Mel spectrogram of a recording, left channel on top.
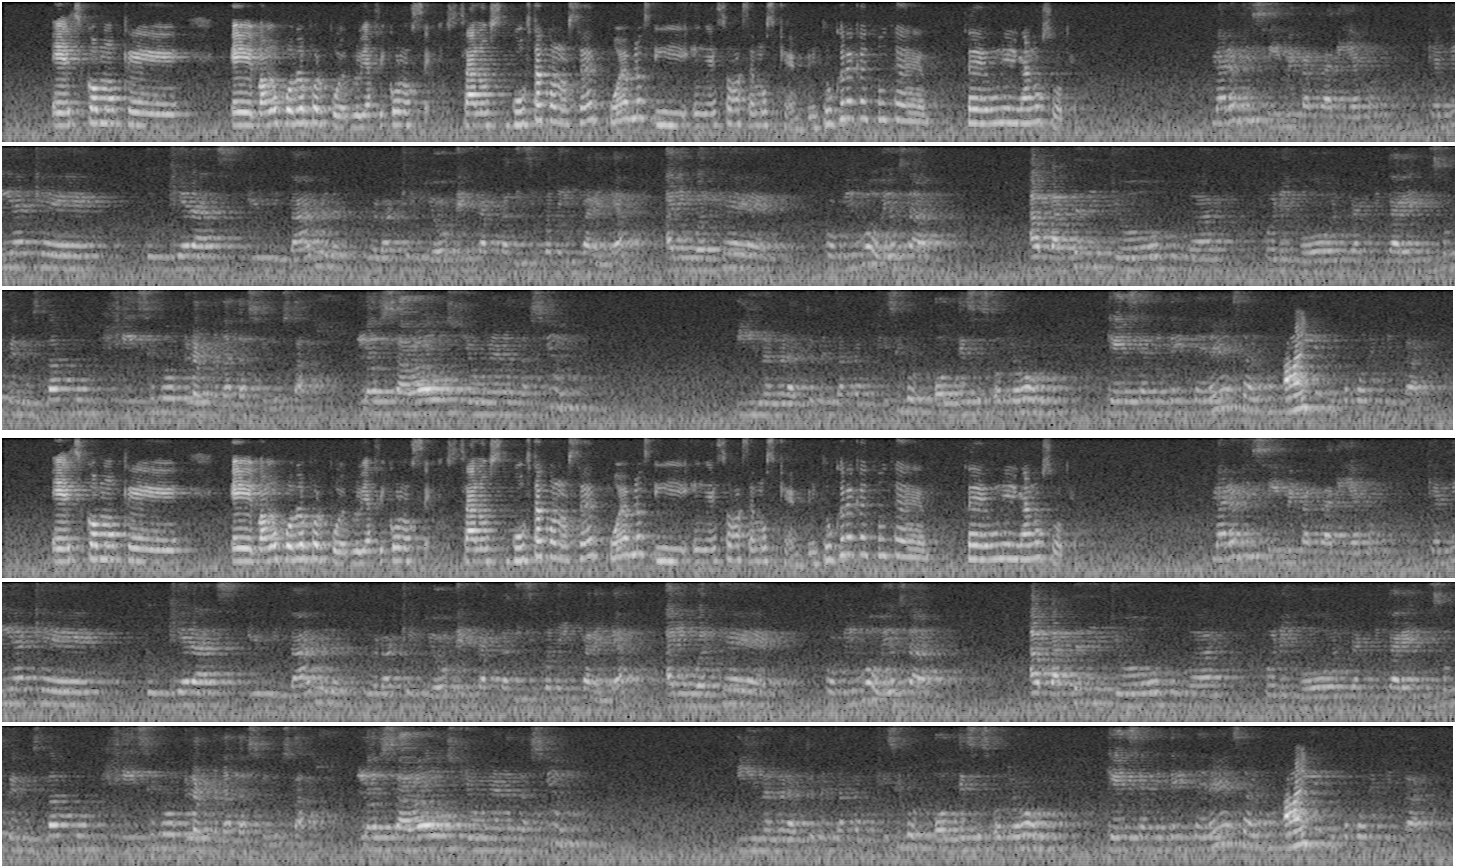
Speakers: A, in the centre; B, on the left (about 25°).
A: es como que eh, vamos pueblo por pueblo y así conocemos. O sea, nos gusta conocer pueblos y en eso hacemos camping. ¿Tú crees que tú te, te unirías a nosotros?
B: Claro que sí, me encantaría. Cualquier día que tú quieras invitarme, de de verdad que yo encantadísima de ir para allá. Al igual que con mi hobby, o sea, aparte de yo jugar voleibol, practicar eso, me gusta muchísimo la natación. O sea, los sábados yo voy a natación y de verdad que me encanta muchísimo. O- ese es otro hobby que si a ti te interesa algún
A: Ay,
B: día, yo te puedo invitar.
